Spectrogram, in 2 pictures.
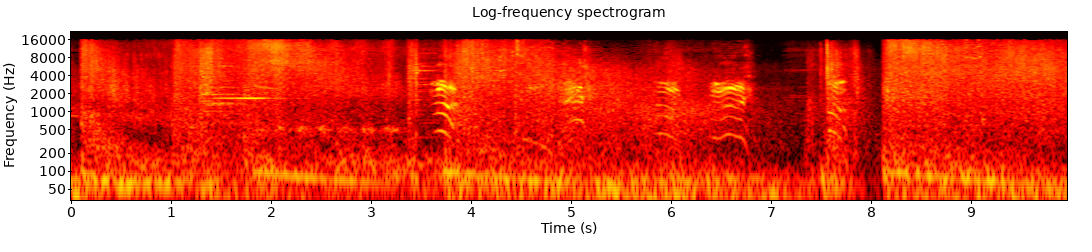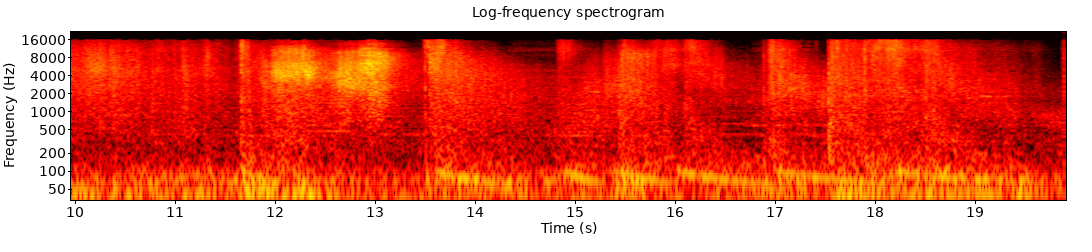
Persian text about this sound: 4 3 2 1. انفجار.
